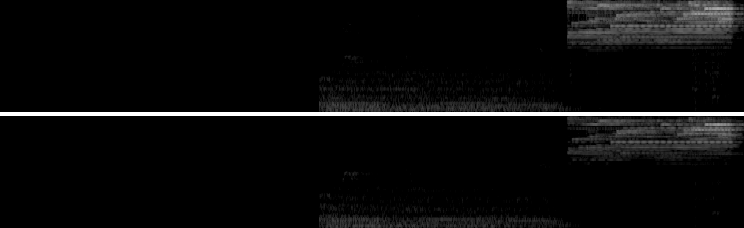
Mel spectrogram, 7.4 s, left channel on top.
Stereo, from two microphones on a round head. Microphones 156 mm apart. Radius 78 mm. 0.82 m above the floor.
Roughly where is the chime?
Left.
